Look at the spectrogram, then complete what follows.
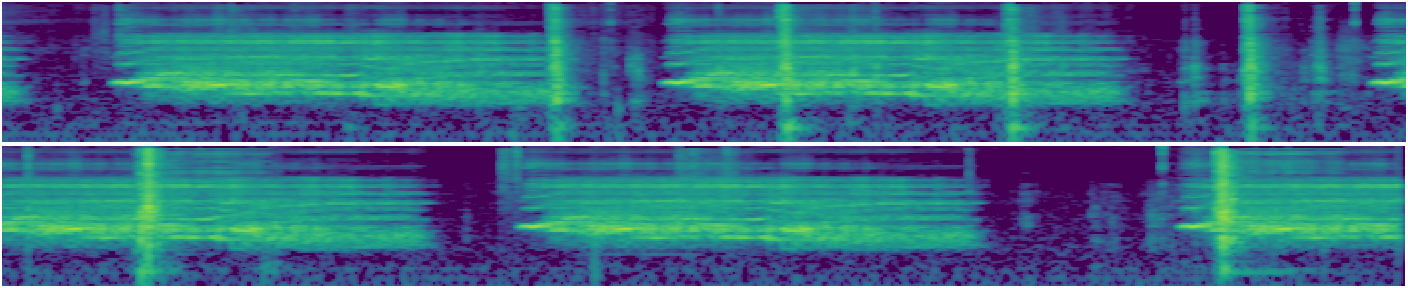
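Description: The same pitched, buzzy toy sound effect plays five times, each about two and a half seconds long with short gaps between, starting sharply and fading away. Sharp clicks come near the starts.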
